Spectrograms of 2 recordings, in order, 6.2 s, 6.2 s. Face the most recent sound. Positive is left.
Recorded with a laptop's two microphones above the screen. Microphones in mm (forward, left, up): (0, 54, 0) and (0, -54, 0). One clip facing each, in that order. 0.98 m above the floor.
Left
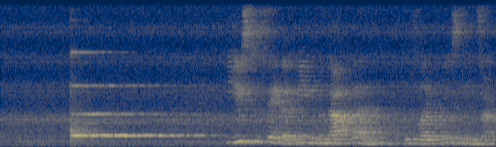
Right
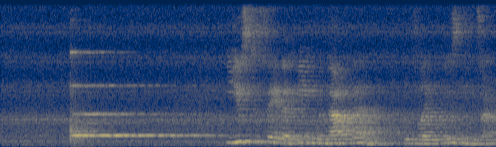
turn(degrees=-5)  # may be behind; listen again after turning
